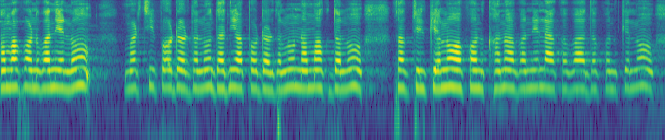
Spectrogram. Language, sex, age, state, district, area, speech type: Maithili, female, 30-45, Bihar, Darbhanga, urban, spontaneous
